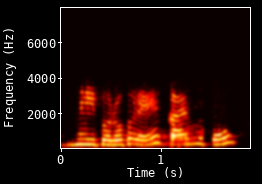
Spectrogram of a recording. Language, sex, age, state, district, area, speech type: Marathi, female, 45-60, Maharashtra, Pune, urban, conversation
